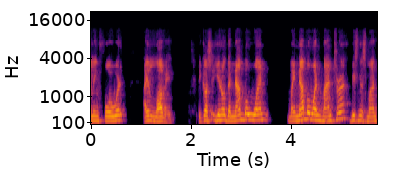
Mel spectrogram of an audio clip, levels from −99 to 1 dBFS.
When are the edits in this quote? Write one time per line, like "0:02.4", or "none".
none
